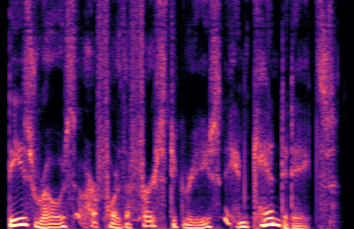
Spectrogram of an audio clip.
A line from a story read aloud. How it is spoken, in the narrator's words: whispered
